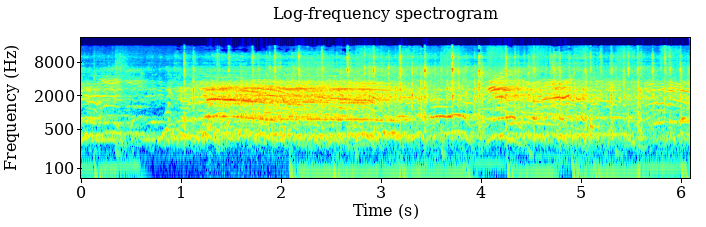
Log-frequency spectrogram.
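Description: Group of baseball players shouting and cheering at the game's final out, loudest from about a second in, over background music.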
